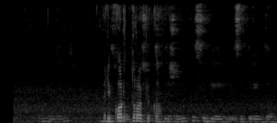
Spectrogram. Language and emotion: Russian, neutral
